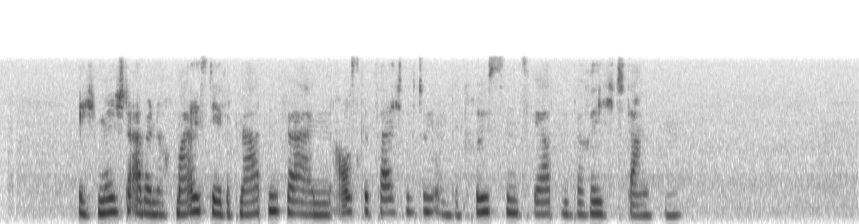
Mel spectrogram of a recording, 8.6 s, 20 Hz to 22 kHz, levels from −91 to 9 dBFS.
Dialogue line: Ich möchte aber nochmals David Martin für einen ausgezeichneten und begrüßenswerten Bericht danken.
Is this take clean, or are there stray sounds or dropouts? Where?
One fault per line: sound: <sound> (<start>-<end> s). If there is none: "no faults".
no faults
